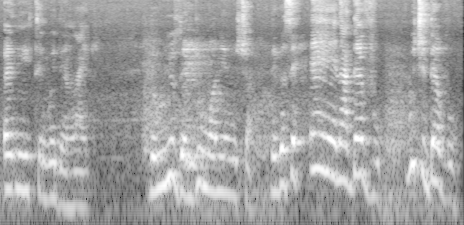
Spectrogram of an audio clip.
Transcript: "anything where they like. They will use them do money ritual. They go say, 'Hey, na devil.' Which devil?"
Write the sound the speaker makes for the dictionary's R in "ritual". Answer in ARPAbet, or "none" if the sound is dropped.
W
